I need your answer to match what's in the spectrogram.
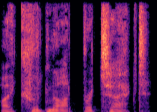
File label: defeat, en; Cookie Run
